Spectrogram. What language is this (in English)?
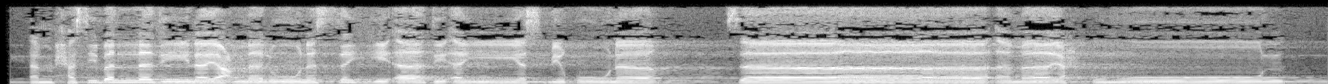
Arabic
